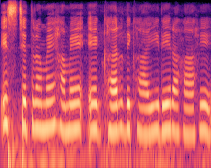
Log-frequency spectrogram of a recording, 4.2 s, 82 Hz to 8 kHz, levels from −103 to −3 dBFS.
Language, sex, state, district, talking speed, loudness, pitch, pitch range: Hindi, female, Madhya Pradesh, Bhopal, 140 wpm, -15 LUFS, 230 Hz, 225-240 Hz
